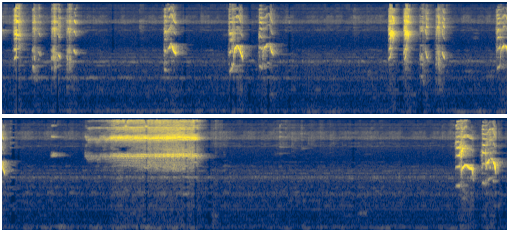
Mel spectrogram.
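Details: Sunbird giving short clusters of piercing high chirps separated by pauses, then a sustained hissing, buzzy trill lasting about a second before the chirps resume.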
